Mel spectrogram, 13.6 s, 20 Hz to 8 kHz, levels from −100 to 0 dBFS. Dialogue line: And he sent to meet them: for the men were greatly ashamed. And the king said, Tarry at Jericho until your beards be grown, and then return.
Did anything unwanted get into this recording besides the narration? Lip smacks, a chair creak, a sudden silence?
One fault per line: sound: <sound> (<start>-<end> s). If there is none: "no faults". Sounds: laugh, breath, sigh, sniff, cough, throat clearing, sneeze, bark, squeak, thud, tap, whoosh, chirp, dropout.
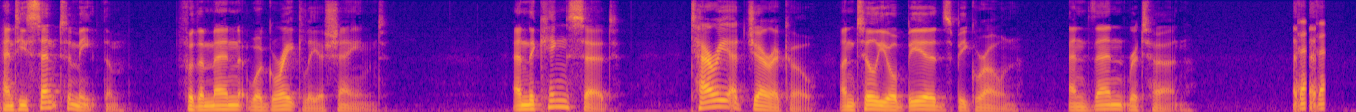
sound: laugh (12.9-13.3 s)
